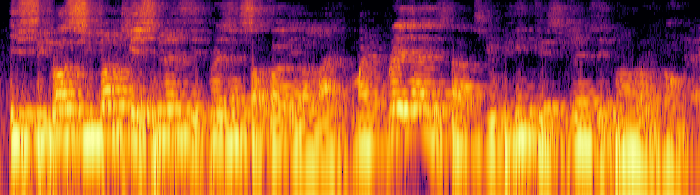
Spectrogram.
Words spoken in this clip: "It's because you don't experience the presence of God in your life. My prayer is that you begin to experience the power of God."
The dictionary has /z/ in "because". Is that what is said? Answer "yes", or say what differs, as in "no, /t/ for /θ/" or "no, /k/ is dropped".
no, /s/ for /z/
